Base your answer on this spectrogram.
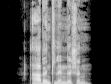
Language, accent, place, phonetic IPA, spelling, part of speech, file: German, Germany, Berlin, [ˈaːbn̩tˌlɛndɪʃn̩], abendländischen, adjective, De-abendländischen.ogg
- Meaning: inflection of abendländisch: 1. strong genitive masculine/neuter singular 2. weak/mixed genitive/dative all-gender singular 3. strong/weak/mixed accusative masculine singular 4. strong dative plural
